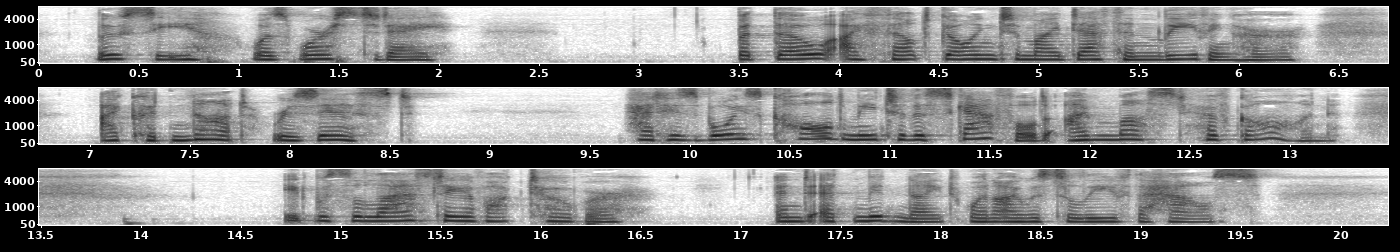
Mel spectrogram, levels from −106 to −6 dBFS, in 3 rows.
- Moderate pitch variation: Yes, average, 3.2 semitones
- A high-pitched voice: Yes, high, 210 Hz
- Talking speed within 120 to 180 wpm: Yes, average, 145 wpm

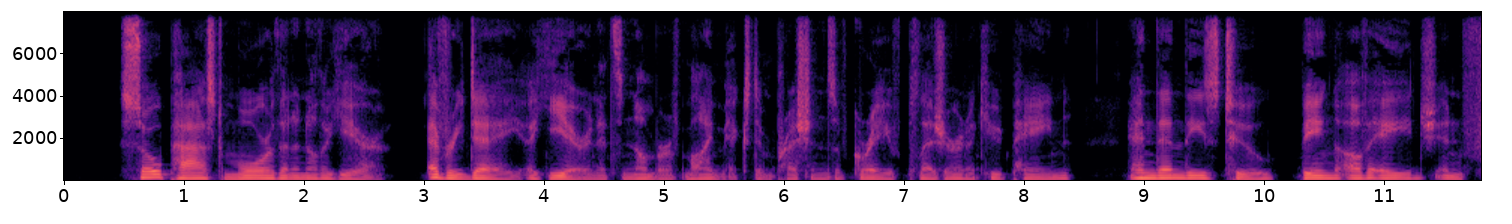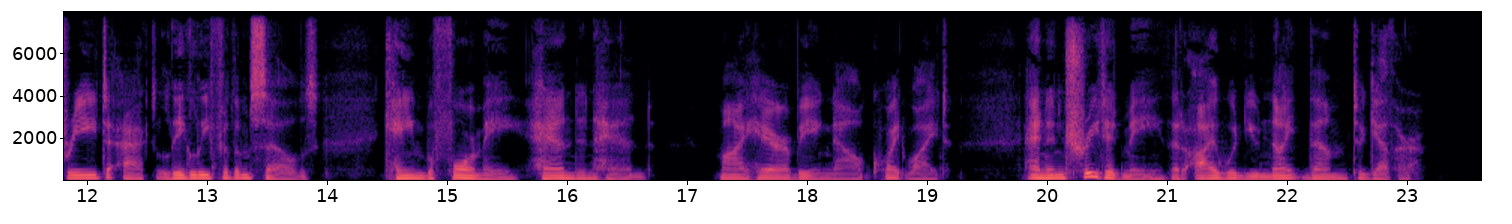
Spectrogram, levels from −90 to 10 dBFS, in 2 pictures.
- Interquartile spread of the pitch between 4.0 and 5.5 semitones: Yes, average, 4.7 semitones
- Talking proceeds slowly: No, average, 145 wpm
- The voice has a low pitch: Yes, low, 105 Hz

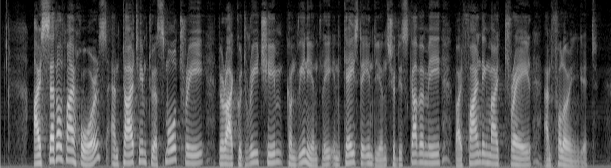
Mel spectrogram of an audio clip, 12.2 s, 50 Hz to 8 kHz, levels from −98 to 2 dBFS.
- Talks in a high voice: No, medium, 140 Hz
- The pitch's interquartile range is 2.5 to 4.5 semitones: No, average, 5.3 semitones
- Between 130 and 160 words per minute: Yes, average, 155 wpm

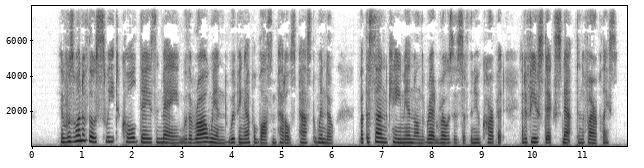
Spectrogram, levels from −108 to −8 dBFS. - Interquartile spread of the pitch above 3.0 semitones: No, narrow, 2.5 semitones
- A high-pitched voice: Yes, high, 210 Hz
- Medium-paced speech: No, fast, 215 wpm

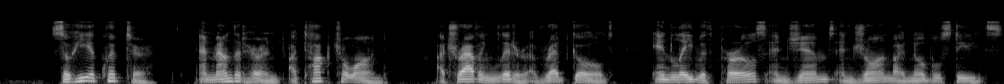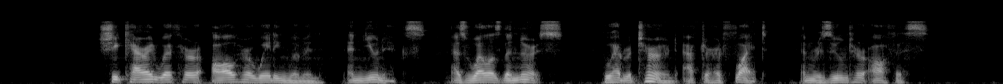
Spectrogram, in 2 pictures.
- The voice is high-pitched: No, low, 100 Hz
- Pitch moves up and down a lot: No, average, 4.2 semitones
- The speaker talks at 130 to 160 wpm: Yes, average, 150 wpm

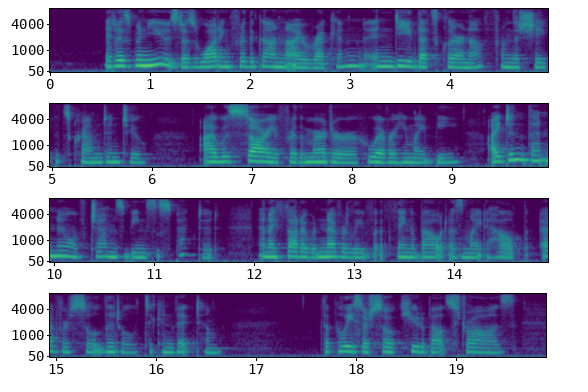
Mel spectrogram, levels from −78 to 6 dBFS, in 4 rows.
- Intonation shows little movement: Yes, narrow, 2.1 semitones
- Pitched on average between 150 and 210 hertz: Yes, medium, 185 Hz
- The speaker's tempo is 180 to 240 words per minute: Yes, average, 200 wpm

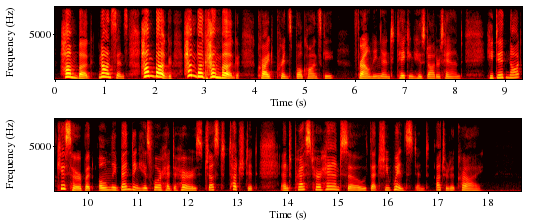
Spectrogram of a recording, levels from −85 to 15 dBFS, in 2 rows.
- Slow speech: Yes, slow, 130 wpm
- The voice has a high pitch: Yes, high, 230 Hz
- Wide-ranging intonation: Yes, wide, 6.4 semitones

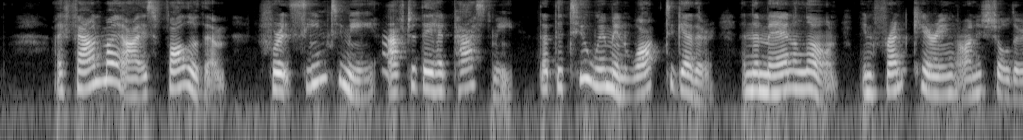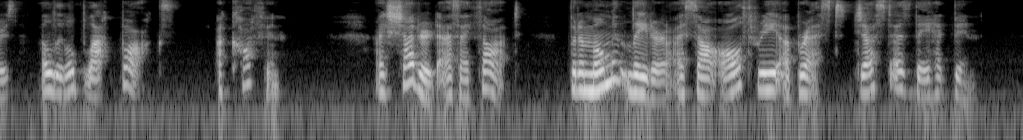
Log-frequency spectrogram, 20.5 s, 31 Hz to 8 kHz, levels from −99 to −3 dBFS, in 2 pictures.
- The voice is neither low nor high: No, high, 215 Hz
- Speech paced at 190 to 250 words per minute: No, average, 165 wpm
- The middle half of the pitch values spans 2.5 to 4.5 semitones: Yes, average, 3.9 semitones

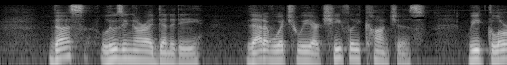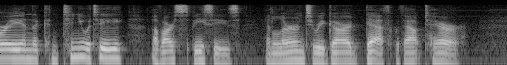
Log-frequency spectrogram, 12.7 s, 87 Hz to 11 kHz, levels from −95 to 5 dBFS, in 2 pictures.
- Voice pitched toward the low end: Yes, low, 120 Hz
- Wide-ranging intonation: No, average, 3.5 semitones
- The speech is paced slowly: Yes, slow, 125 wpm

